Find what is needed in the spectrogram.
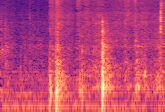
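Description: Cardboard box being handled and opened: a few light knocks and some rustling and scraping, the sharpest knock a little past a second in.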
